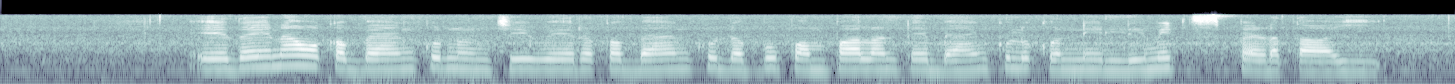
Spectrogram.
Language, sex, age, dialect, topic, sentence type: Telugu, female, 25-30, Central/Coastal, banking, statement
